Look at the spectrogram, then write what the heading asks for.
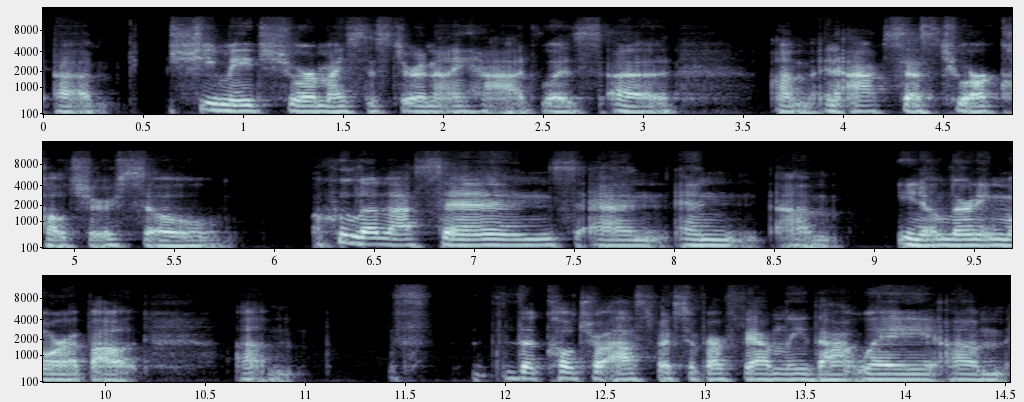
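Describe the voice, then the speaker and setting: Low-voiced woman from Hawaii, hesitant. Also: gravelly, fairly bright tone, breathy edge. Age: 50s. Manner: hesitant, many fillers and restarts. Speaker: interview guest. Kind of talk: reflective conversational interview.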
